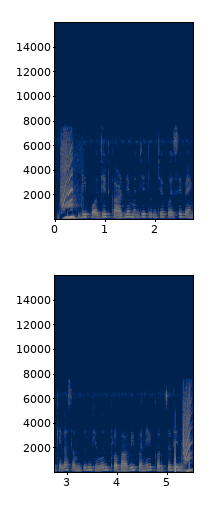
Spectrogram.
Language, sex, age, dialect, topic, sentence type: Marathi, female, 36-40, Varhadi, banking, statement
